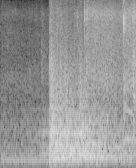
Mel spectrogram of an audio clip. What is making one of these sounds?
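A diver splashes into the water in a large echoing hall.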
